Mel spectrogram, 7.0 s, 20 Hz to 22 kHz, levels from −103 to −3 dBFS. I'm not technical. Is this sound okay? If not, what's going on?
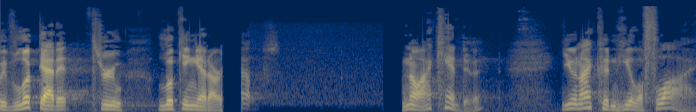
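No. Two problems can be heard.

Compressed frames skipped: the decoder lost small chunks of the stored audio, each a few blocks of about 23 ms. At 1.13 s, right after "looked at it", about a tenth of a second vanishes, and the sound jumps ahead to "looking at". It happens again from 2.47 to 2.49 s, just after "looking at", where roughly 70 ms is missing.

Input switched to a poorer device: between 2.21 and 4.02 s the recording likely changed over to a lower-quality microphone or headset. The change starts with a fifth of a second of silence after "looking at". From there the sound turns duller, with nothing above about 10.8 kHz, drops a little in volume and picks up faint background noise. The fuller sound returns at "no I can't do".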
